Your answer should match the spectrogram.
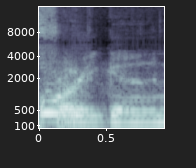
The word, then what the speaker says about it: Oregon: How the fuck do you mispronounce, Oregon.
